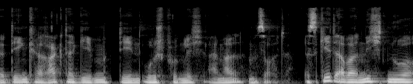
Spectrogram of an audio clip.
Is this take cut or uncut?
cut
